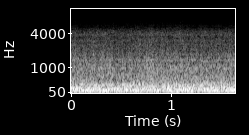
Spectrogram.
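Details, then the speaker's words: Honda S-MX front brake on a test drive after a caliper swap and a disc check, with the disc adjusted off the backing plate: only steady road rumble, no squeak or scraping, though a clunk from the front end remains. "I had the entire caliper assembly off yesterday just to check that the disc was sitting flush, because I think the annoying squeak stopped."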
